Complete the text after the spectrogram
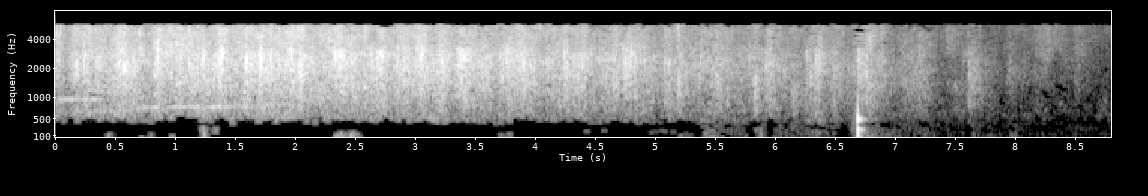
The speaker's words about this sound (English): Hey! Clap for Jesus.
